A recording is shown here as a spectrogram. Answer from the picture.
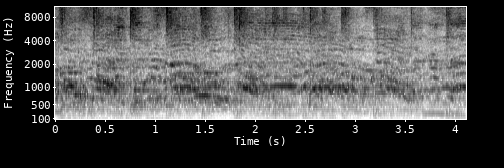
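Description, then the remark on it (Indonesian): A large, agitated crowd of local residents shouts continuously while trying to force their way into the Pantai Labu sub-district office hall, where Rohingya people were temporarily placed; many voices yell over one another in a loud, unbroken roar with rising cries and no pauses. “Emosi masyarakat pun tak terbendung. Masyarakat mencoba memaksa masuk ke dalam aula kantor camat Pantai Labu yang menjadi lokasi penempatan sementara orang-orang Rohingya tersebut.”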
